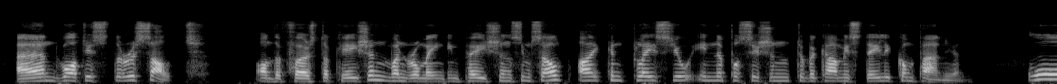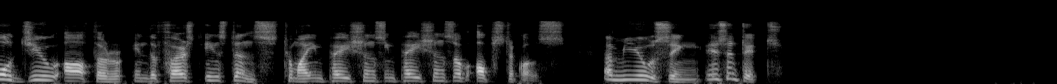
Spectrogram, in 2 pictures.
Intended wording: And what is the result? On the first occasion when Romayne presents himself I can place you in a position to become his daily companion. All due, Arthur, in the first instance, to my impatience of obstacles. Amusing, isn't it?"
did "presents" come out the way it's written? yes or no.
no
